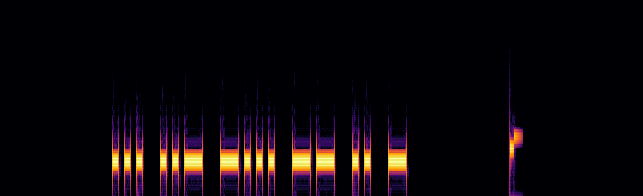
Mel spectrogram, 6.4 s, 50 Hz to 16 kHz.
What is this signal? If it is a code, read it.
Morse code, heard as a keyed tone, about 20 wpm, 700 Hz. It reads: SUBMIT
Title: Build A Word - 2 Letters At A Time - 6-Letter Words - 20wpm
